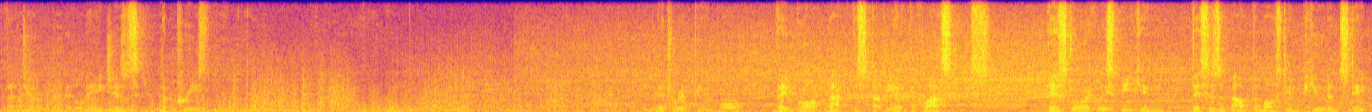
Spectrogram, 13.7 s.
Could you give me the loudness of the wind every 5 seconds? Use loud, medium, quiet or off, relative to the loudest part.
loud, medium, medium.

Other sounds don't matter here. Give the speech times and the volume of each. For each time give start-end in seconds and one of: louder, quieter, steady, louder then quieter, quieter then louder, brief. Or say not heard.
0.0-2.0 brief
6.4-13.6 steady.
